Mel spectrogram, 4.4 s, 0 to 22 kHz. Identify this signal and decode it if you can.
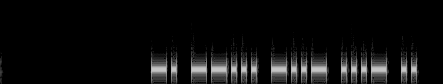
Morse code, heard as a keyed tone, about 24 wpm, 700 Hz. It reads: N7XVI
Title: Speed Racing - USA 1x3 Call Signs 20wpm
